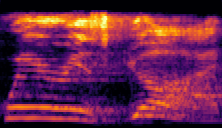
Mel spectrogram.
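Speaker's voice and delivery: loud, high stern yell. A clergyman shakes his finger in a boy's face, raising his voice even more. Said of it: "raised his voice even more and shook his finger".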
